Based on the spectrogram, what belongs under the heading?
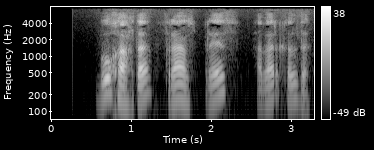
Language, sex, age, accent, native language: Uzbek, male, under 19, Andijon, Uzbek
